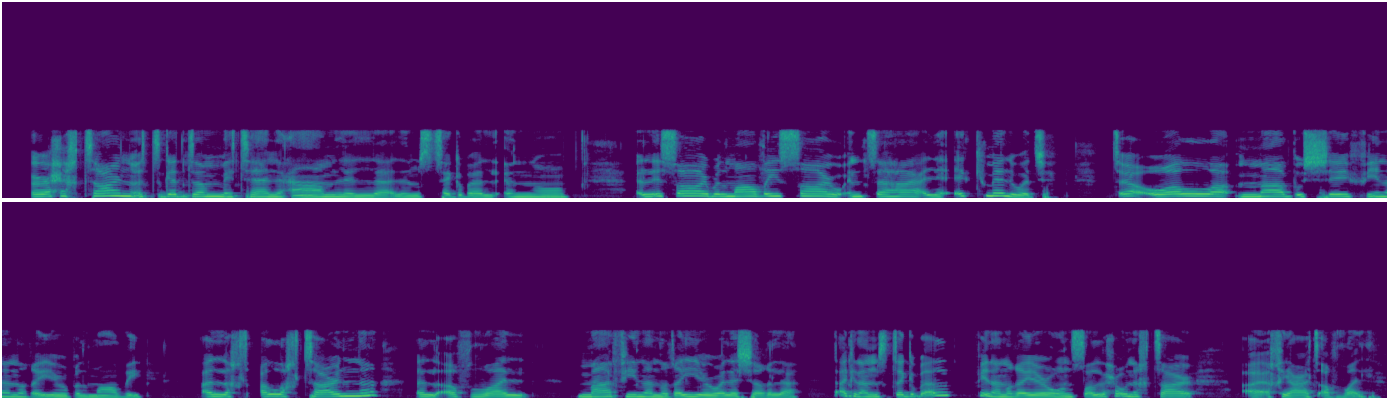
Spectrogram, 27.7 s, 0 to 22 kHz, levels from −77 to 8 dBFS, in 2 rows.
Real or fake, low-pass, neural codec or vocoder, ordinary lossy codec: real; none; none; none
